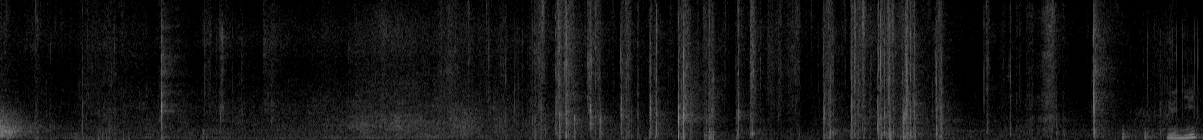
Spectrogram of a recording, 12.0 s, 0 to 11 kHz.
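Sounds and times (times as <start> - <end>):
cards being shuffled: 4.8 - 12.0.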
